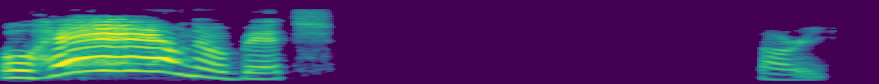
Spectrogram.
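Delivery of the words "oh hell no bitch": very loud, booming, swooping, drawn-out delivery. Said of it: "the catchphrase for S M G four".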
